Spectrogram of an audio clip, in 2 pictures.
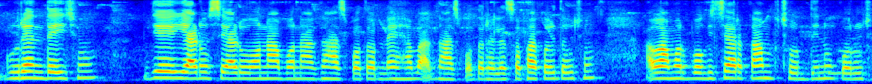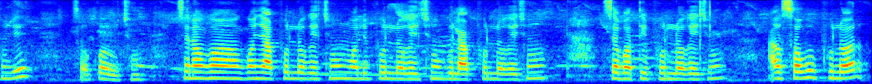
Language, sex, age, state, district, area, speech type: Odia, female, 45-60, Odisha, Bargarh, urban, spontaneous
